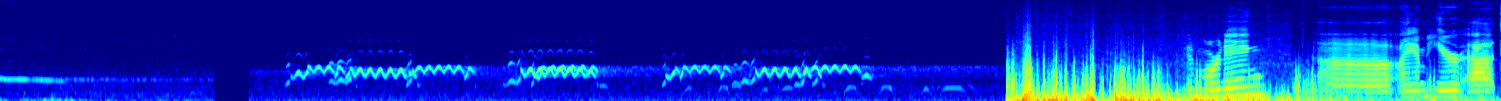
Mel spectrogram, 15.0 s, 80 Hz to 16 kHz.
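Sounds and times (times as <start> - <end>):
quavering bird-like warble: 2.8 - 9.8.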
